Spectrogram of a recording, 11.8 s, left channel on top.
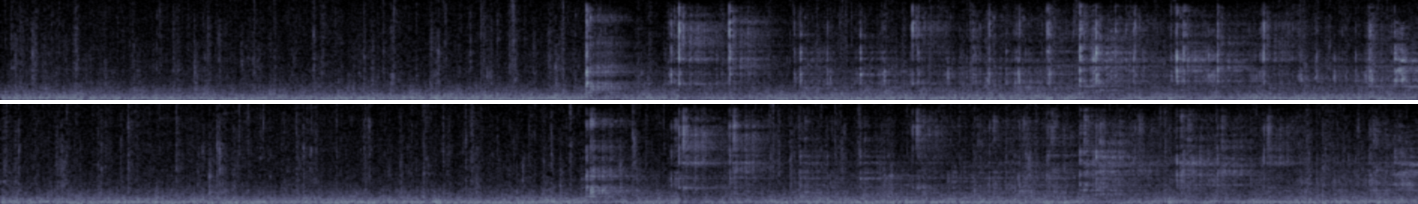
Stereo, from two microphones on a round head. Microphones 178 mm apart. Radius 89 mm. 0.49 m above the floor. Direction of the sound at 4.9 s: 60° left (ahead or behind).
